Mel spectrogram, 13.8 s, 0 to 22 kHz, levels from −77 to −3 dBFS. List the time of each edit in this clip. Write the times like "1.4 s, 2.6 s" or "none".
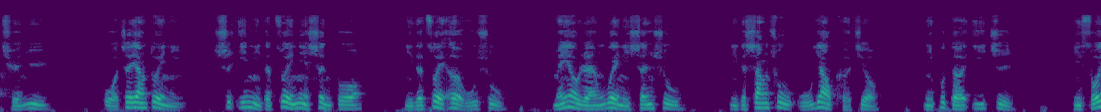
6.8 s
